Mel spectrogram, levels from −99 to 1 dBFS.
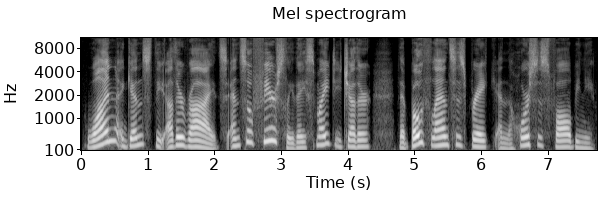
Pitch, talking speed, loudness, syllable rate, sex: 210 Hz, 170 wpm, -19 LUFS, 4.6 syllables/s, female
